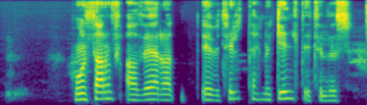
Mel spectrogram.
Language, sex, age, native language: Icelandic, other, 14, Icelandic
